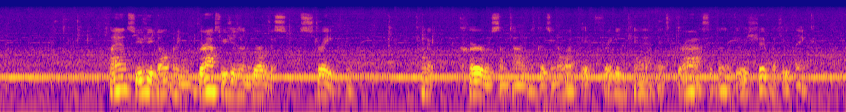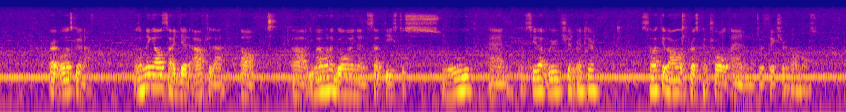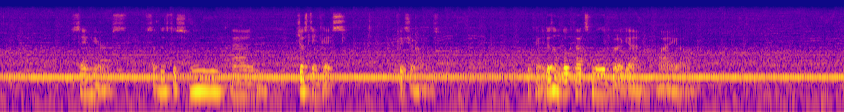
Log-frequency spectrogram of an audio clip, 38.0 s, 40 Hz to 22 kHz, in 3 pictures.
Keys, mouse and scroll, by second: 1.0 ctrl+click, 1.2 ctrl+z, 2.3 Tab, 3.2 Tab, 3.6 a, 4.4 b, 10.1 click, 10.2 Tab, 10.5 middle click, 12.1 middle click, 12.7-13.1 scroll down 2, 13.1 middle click, 15.1-15.4 scroll up 2, 15.4 shift+middle click, 18.2 click, 18.2 t, 20.2 Tab, 21.3 a, 23.0 ctrl+n, 23.0 a, 23.7 Tab, 24.9 right click, 25.7 Tab, 27.7 click, 29.1 right click, 29.6 Tab, 31.0 ctrl+n, 31.6 Tab, 32.1 middle click, 36.7 right click.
